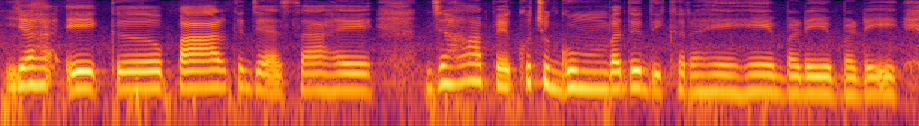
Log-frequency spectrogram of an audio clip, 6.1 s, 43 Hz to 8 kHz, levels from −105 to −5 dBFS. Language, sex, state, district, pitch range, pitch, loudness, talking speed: Hindi, female, Uttar Pradesh, Lucknow, 180-220 Hz, 205 Hz, -17 LUFS, 135 wpm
